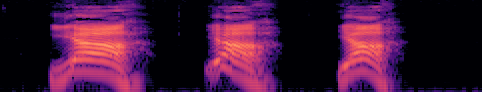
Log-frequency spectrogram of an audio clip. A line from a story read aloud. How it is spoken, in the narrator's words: In a voice of thunder he yelled it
